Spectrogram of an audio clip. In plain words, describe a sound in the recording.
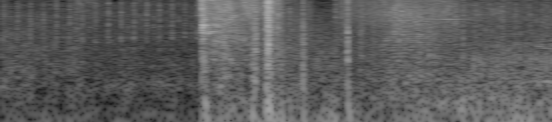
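An automatic rifle fires in short bursts.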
